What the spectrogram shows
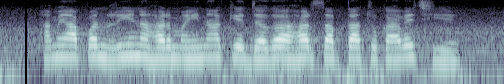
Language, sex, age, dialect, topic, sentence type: Maithili, female, 25-30, Angika, banking, statement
